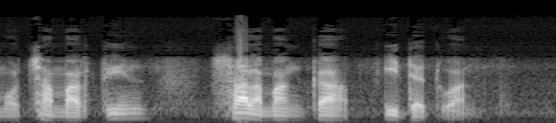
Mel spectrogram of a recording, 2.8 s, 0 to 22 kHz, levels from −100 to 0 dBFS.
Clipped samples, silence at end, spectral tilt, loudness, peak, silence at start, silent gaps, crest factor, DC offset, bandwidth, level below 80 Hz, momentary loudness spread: under 0.1%; 0.45 s; -5.5 dB/octave; -20 LUFS; 0 dBFS; 0 s; none; 22 dB; under 0.1%; 9.8 kHz; -70 dBFS; 17 LU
